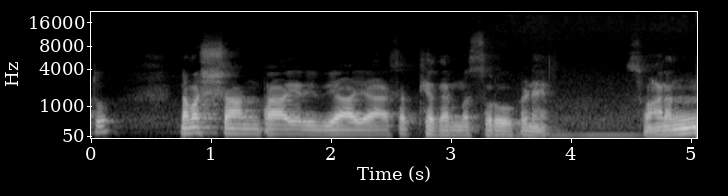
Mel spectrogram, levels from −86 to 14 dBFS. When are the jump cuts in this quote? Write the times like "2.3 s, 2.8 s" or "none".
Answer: none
